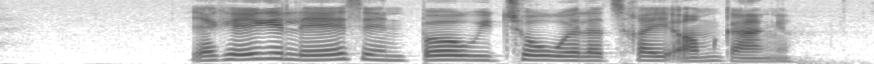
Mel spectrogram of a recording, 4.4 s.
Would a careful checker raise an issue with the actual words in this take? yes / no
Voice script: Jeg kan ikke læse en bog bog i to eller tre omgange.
yes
